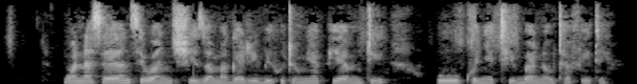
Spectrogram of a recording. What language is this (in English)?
Swahili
